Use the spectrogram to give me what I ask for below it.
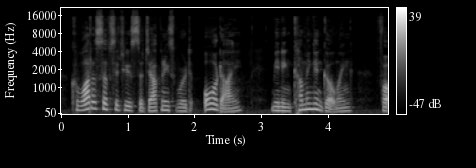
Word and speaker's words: ōrai: Although the O in orai and the A in all right are not the same vowel, they nevertheless are both back vowels and thus close enough to sound similar with distorted pronunciation.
